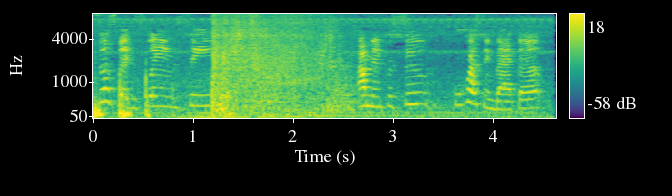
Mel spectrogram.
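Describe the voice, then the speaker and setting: A woman's voice: sits high, normal speed. A woman playing a female police officer giving clipped, procedural call-outs over her police radio. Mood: matter-of-fact. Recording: distant mic outdoors, loud crickets and vehicle noise.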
